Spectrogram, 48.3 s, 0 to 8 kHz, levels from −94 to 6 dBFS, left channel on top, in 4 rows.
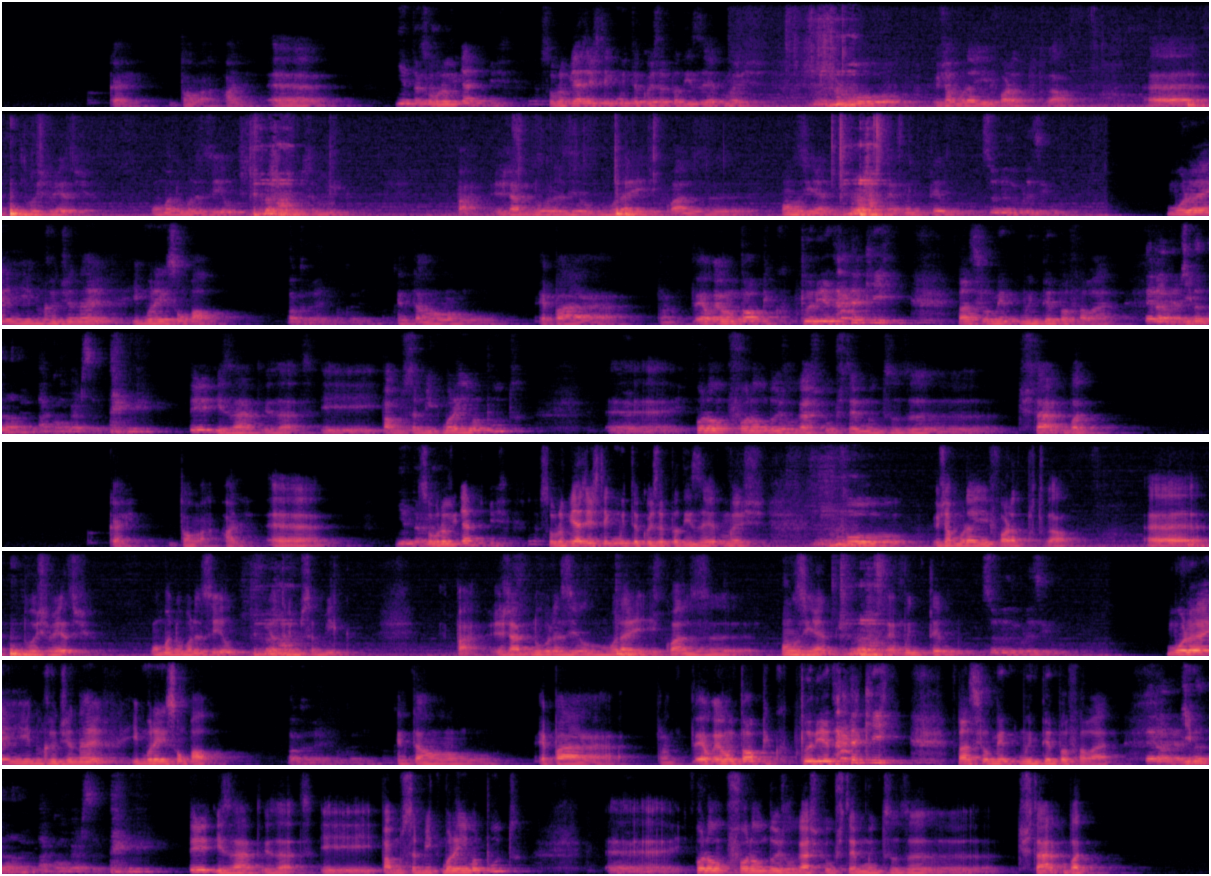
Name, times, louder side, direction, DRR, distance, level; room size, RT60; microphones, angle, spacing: voice 1, 1.7-3.3 4.3-10.7 11.4-12.9 13.6-15.5 16.0-16.1 16.6-19.6 19.9-20.6 20.9-21.7 23.7-26.3 28.1-29.1 29.5-30.4 30.7-35.6 35.9-36.2 38.1-41.4 41.8-41.9 42.2-47.0, right 4 dB, 60° right, 0.3 m, -33 dB
voice 2, 3.9-4.5 21.5-21.6 21.9-22.7 27.0-27.8 28.1-28.3 35.6-37.7 42.4-42.5, equal, 20° left, 0.9 m, -38 dB
sound 1, 7.3-23.1, left 3 dB, 90° left, 0.4 m, -35 dB
4.7 x 2.4 x 2.5 m
head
